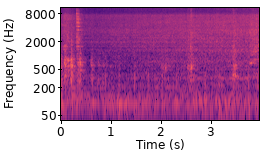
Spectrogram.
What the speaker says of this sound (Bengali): এই যে দিয়ে এবার কষাতে হবে একটু ভালো করে, খুব বেশি না, হালকা মিডিয়াম কষিয়ে নিই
